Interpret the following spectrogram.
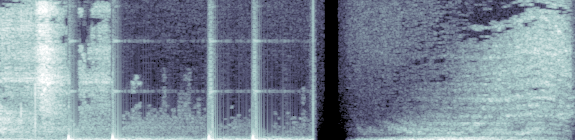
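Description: Heartbeat-style sound effect: two pairs of deep double thuds about a second apart, with a low throb under them, cutting off suddenly. A soft whoosh rises near the end.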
